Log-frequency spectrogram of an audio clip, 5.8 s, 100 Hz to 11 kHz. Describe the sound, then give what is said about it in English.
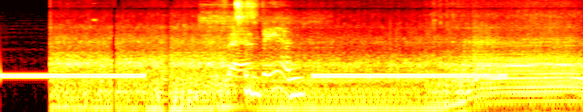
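A deep, loud V8 engine in a vehicle being driven rumbles, rising in pitch as it revs near the end, with a steady electronic tone and some muffled voices over it. “Man, is that like a V8 in there?”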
